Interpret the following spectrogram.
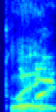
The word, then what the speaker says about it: Pillay: And we're speaking with Ann Smith and pronunciation Pillay. Pillay, Pillay.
